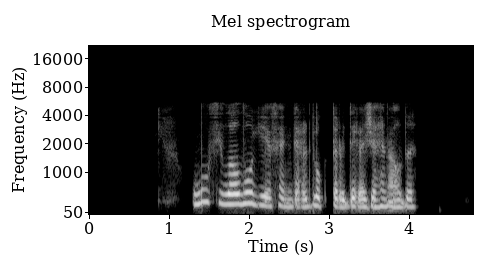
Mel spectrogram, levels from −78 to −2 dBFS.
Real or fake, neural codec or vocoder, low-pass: fake; codec, 16 kHz in and 24 kHz out, 1.1 kbps, FireRedTTS-2 codec; 5.4 kHz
